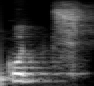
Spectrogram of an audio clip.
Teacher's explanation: 치읓으로 썼으나 디귿으로 소리 나는 현상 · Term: 음절의 끝소리 규칙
